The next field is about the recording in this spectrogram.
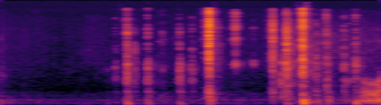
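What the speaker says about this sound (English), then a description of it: "I'm just going to try typing something here." Keys click on a computer keyboard as someone types in a programming editor, a quick irregular run of crisp taps that starts after a quiet moment and grows busier toward the end, with no voices.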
